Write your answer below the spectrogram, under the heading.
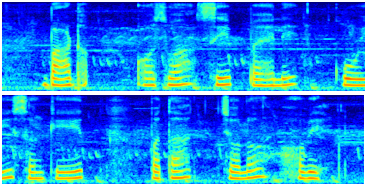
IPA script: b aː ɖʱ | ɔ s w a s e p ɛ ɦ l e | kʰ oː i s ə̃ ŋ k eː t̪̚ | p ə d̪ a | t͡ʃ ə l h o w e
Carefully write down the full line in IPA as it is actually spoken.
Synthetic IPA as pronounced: b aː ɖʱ | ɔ s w a s e p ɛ ɦ l e | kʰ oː i s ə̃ ŋ k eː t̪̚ | p ə t̪ a | t͡ʃ ə l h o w e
